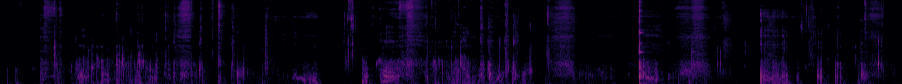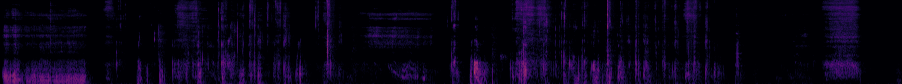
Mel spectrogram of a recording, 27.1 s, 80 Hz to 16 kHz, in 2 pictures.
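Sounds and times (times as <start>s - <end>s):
dog chewing food: 0.6s - 19.0s, 20.2s - 24.7s.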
